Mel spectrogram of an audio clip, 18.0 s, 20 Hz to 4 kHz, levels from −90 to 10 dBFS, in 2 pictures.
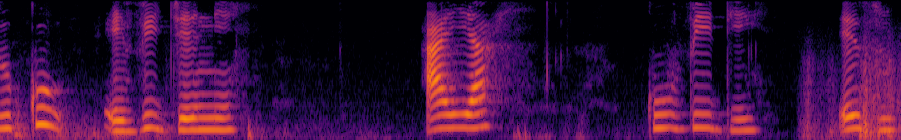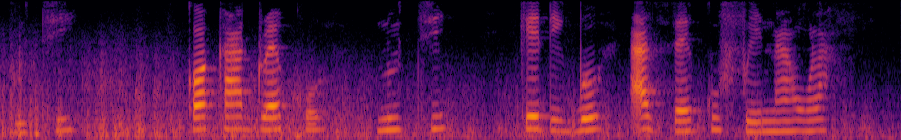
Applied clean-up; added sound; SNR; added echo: none; Thunder; 14 dB; none.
